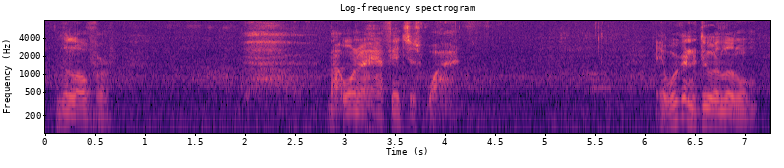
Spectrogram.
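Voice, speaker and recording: Hoarse older man teaching whittling. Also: fairly low pitch. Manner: easygoing, folksy, unhurried, with many pauses. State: hoarse from a cold. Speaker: woodcarving instructor. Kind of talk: casual step-by-step demonstration. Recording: steady outdoor ambient noise.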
